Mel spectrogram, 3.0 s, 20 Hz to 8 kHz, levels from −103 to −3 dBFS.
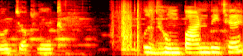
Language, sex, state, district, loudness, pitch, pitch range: Maithili, female, Bihar, Vaishali, -16 LUFS, 230 Hz, 205-250 Hz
